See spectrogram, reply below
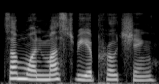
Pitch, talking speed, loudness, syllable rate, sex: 220 Hz, 190 wpm, -18 LUFS, 5.4 syllables/s, female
